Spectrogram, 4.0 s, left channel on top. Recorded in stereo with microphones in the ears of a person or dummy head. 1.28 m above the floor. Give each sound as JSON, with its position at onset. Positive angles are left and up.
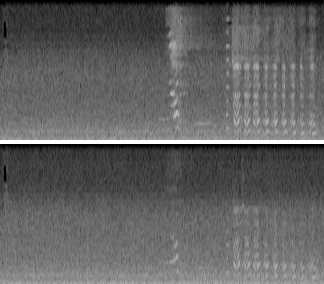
{"t": 2.0, "sound": "laughter", "side_deg": 75}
